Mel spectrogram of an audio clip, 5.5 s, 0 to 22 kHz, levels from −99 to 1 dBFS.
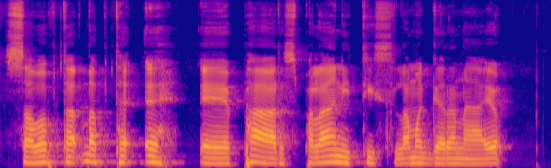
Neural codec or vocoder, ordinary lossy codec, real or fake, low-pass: none; none; real; none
